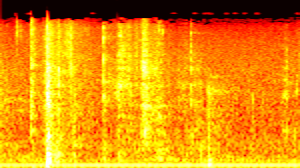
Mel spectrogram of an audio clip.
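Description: Sharp Stampin' Up scissors snipping notches in cardstock: a few crisp blade clicks, the loudest about a third of a second in.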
